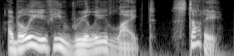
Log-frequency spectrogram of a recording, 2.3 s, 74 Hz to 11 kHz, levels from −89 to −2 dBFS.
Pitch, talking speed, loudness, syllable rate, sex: 125 Hz, 155 wpm, -17 LUFS, 5.3 syllables/s, male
